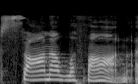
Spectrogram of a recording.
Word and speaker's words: Lathan: but there is huge rumors that it's that Sana Latham girl. Is that how you say her name? – She's second favorite. Sana Lathan, I think it is.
